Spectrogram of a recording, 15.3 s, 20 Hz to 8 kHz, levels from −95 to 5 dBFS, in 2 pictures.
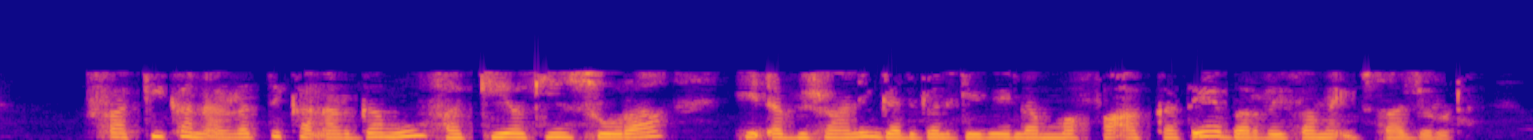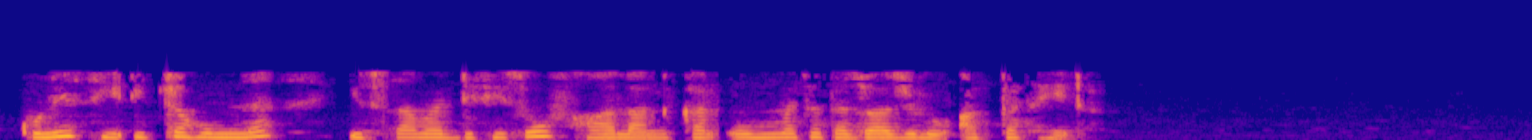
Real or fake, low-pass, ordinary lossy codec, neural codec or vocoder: real; 7.2 kHz; AAC, 16 kbps; none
